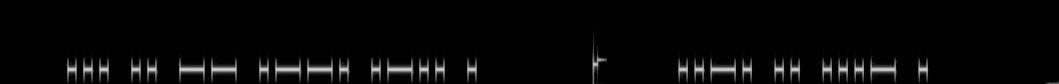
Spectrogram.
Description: Morse code, heard as a keyed tone, about 15 wpm, 700 Hz. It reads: SIMPLE FIVE
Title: Sentences from Top 400 Words - New Word Drill - 15wpm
